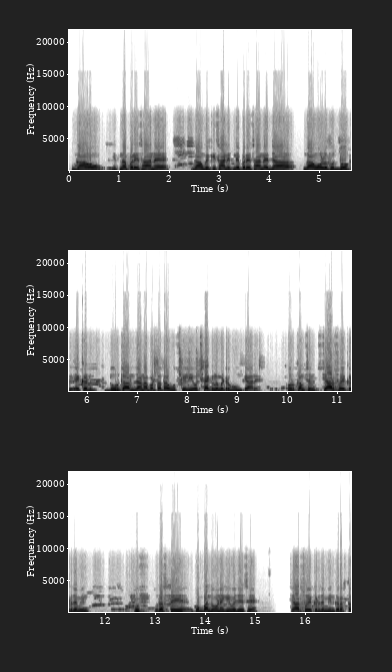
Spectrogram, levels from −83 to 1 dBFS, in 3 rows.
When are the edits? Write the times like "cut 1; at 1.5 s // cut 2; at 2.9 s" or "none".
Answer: none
